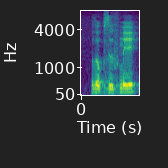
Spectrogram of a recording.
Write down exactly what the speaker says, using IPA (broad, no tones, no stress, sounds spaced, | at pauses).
ð o p z ɯ f m e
